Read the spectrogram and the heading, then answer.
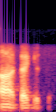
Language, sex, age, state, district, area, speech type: Tamil, male, 18-30, Tamil Nadu, Thanjavur, rural, conversation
